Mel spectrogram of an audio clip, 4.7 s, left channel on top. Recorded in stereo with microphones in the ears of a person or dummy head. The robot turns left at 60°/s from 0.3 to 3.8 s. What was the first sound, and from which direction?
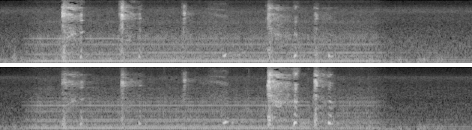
A cough, 60° left (ahead or behind).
